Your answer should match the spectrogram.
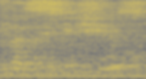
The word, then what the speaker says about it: facetious: Se pronuncia facetious, no facetious.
